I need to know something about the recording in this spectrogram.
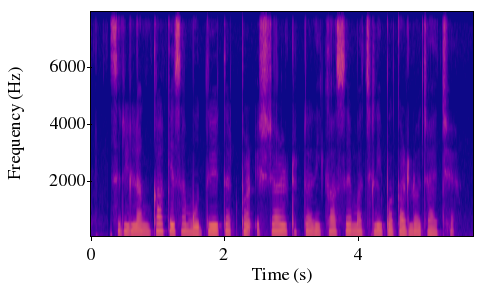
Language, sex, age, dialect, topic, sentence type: Maithili, female, 25-30, Angika, agriculture, statement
